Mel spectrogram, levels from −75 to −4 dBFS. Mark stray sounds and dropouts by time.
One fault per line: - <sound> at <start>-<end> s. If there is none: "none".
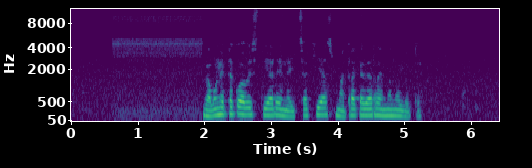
none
